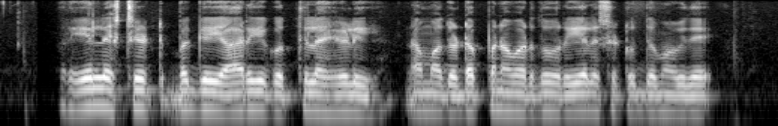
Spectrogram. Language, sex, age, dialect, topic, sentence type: Kannada, male, 60-100, Central, banking, statement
